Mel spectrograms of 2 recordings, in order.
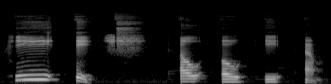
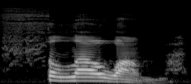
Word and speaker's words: phloem: the word p h ph l o e m that p h is pronounced like an f so look at the word and say it with me phloem phloem one more time phloem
